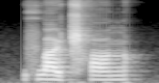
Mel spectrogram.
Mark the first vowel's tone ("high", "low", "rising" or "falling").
falling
